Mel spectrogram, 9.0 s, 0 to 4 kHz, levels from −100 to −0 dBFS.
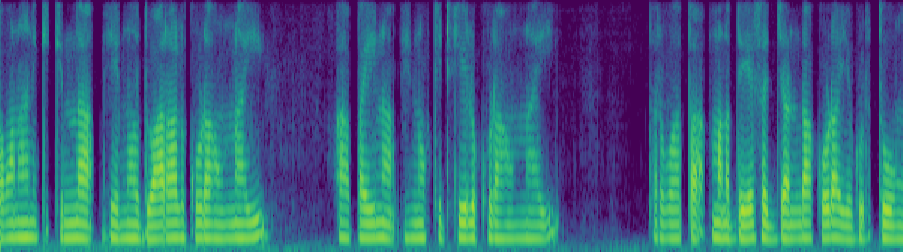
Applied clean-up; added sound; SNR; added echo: neural diffusion model UNIVERSE++.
